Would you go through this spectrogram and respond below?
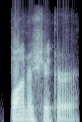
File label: "boneshaker", American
